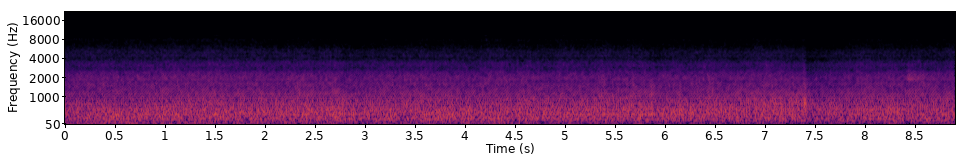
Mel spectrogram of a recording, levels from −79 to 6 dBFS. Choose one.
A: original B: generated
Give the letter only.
B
